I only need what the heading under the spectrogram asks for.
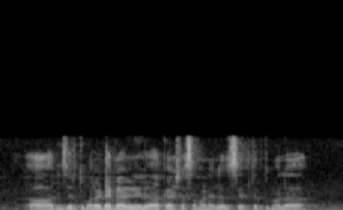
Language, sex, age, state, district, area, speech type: Marathi, male, 18-30, Maharashtra, Jalna, rural, spontaneous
